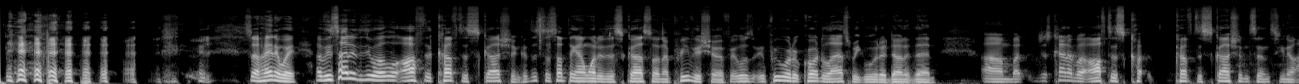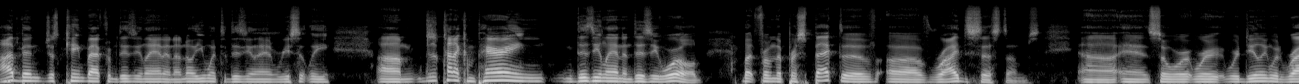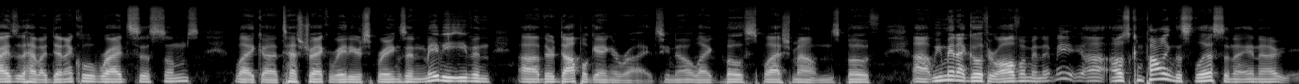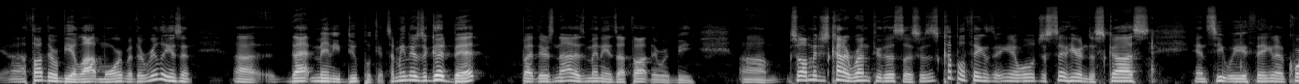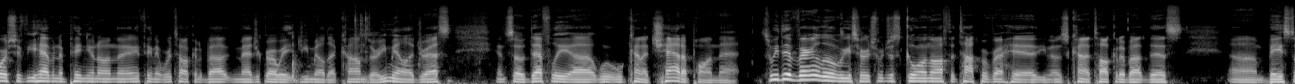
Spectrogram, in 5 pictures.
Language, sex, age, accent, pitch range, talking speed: English, male, 30-49, American, 115-155 Hz, 240 wpm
